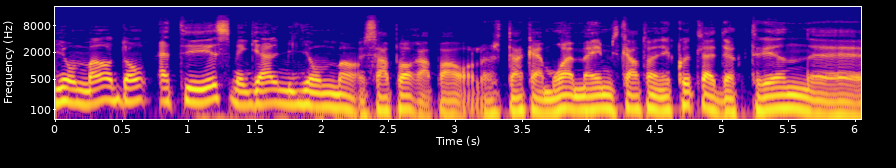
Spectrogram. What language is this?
French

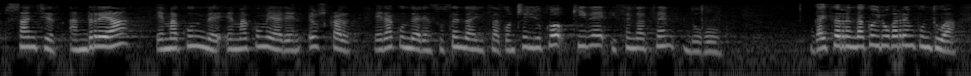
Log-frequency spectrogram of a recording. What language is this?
Basque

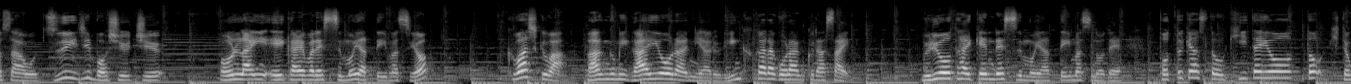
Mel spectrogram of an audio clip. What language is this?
Japanese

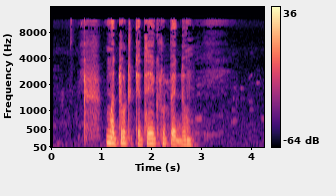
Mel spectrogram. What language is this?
Kalkoti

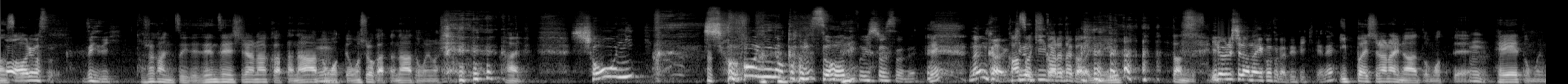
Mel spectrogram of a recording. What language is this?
Japanese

